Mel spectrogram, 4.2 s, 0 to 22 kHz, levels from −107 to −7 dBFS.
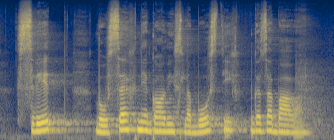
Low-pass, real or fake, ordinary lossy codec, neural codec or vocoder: none; real; none; none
